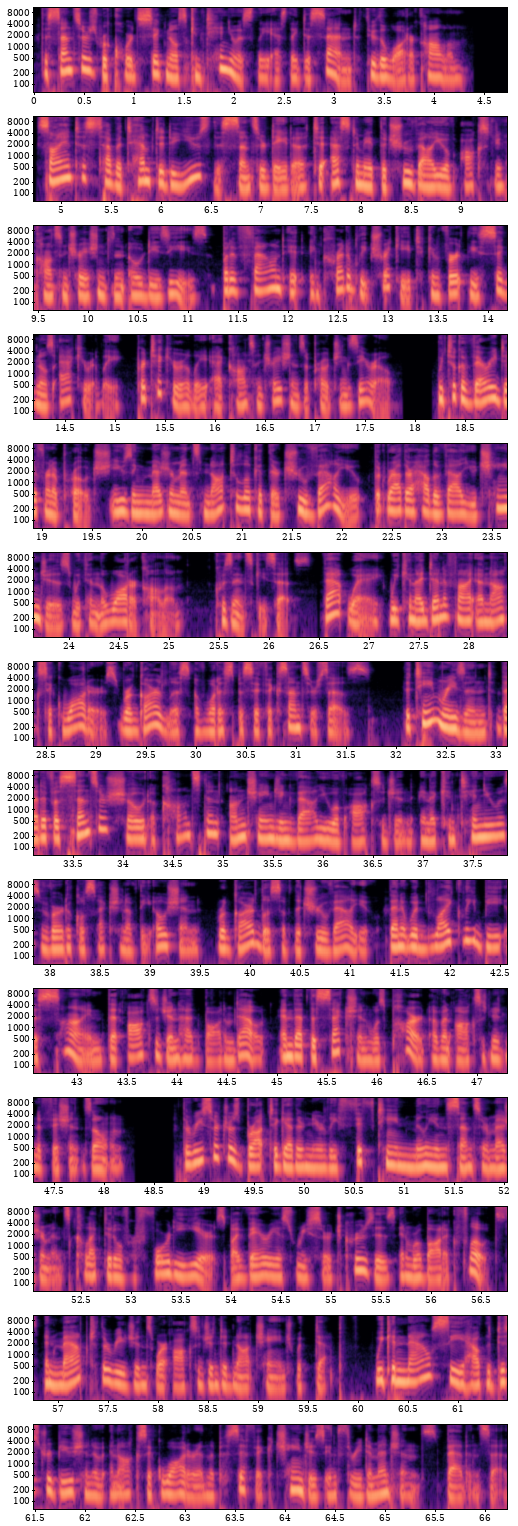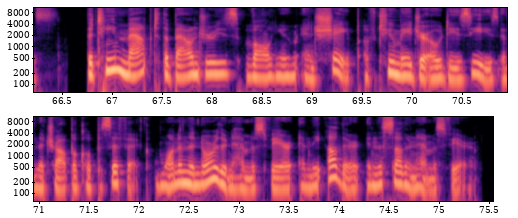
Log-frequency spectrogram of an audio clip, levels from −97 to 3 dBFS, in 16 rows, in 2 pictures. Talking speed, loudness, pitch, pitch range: 170 wpm, -22 LUFS, 160 Hz, 145-190 Hz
